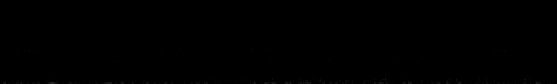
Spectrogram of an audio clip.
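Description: A distant locomotive rumbles low and steady as it approaches.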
